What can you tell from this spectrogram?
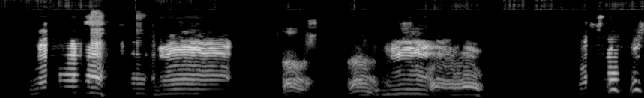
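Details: A flock of sheep left without their shepherd bleats loudly, with long wavering calls and shorter bleats mixed in, as lambs are separated and mothers call, while a man talks nearby.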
